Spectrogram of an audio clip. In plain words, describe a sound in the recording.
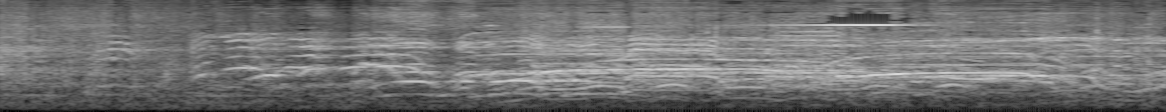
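A large crowd chants loudly in unison outdoors.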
